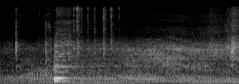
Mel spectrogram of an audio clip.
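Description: A blade striking bamboo once about half a second in: a sharp knock with a brief ringing tone, as bamboo is being split.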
